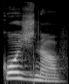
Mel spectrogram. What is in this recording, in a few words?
"козьнав", Komi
